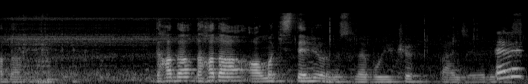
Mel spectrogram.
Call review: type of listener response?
taking over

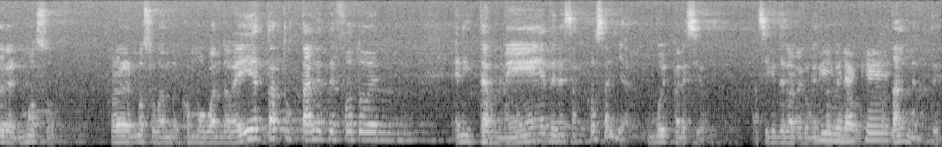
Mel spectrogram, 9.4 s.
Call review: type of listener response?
taking over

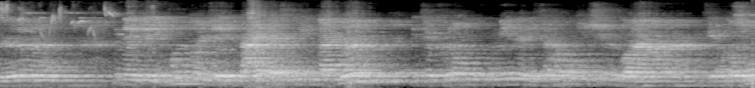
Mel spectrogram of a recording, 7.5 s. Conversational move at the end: listening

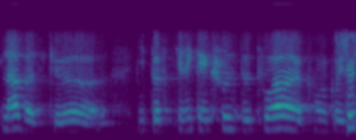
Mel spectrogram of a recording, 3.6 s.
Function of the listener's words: listening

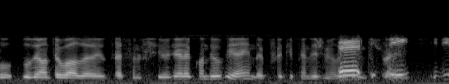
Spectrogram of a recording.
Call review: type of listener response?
taking over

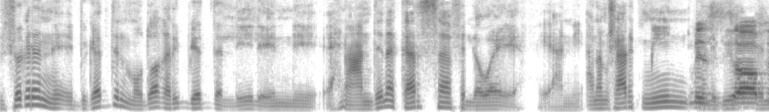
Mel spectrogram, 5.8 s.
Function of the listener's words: taking over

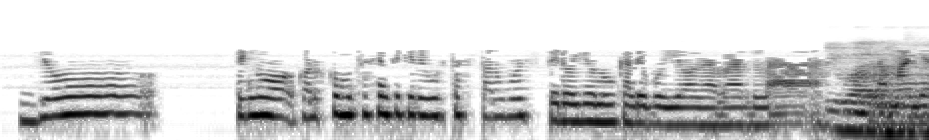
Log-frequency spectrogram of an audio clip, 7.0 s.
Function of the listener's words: taking over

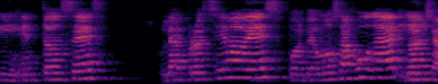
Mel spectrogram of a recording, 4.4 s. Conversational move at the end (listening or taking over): listening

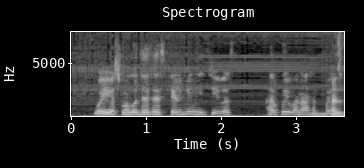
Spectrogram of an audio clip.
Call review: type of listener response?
taking over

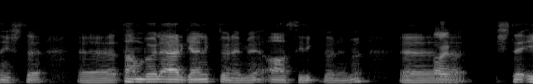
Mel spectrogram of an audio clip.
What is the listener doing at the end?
listening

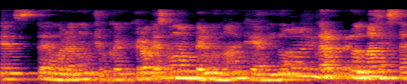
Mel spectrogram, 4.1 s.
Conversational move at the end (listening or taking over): listening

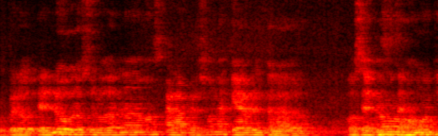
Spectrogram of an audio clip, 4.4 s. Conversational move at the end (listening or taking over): listening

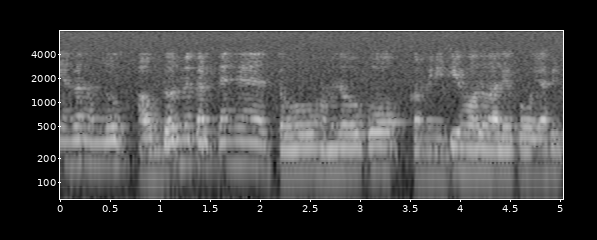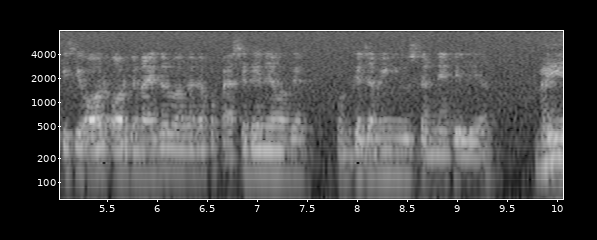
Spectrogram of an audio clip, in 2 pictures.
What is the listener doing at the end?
taking over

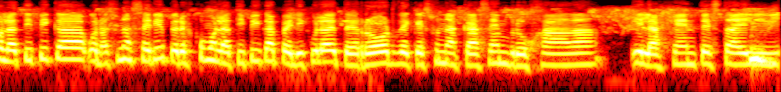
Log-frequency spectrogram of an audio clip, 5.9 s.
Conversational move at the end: listening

